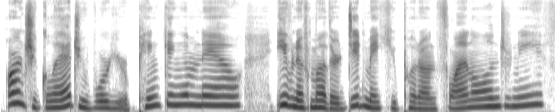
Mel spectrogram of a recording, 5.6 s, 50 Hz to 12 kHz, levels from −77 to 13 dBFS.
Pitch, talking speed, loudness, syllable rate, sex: 225 Hz, 205 wpm, -17 LUFS, 5.1 syllables/s, female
